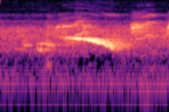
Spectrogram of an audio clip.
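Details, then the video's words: Javan myna, a talking bird that imitates Islamic greetings such as Allahuakbar and Assalamualaikum, plus crying and coughing. Here a single clear whistle slides downward and fades within half a second over a quiet, faintly humming background. "Jalak Kebo Bisa Ngomong || Allahuakbar, Assalamualaikum, Waalaikum Salam, Nangis, Batuk Dll"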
